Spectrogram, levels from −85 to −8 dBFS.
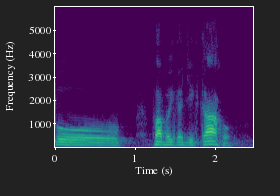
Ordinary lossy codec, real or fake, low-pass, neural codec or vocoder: Opus, 24 kbps; real; 5.4 kHz; none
